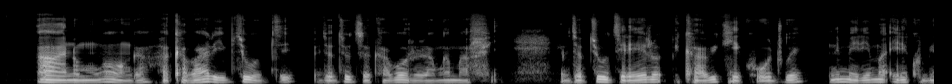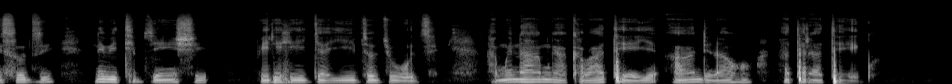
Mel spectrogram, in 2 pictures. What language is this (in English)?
Rundi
